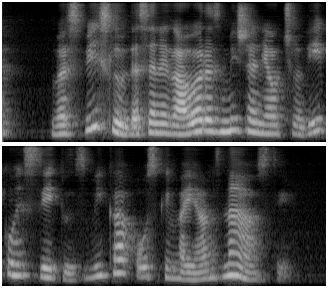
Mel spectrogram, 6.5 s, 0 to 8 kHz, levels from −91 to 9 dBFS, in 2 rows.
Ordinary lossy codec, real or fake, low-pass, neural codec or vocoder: none; fake; none; codec, 16 kHz, about 1 kbps, DyCAST, with the encoder's durations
